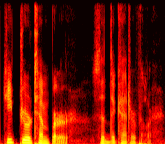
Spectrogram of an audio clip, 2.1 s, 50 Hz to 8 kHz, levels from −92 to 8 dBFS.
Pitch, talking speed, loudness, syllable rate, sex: 115 Hz, 175 wpm, -20 LUFS, 5.3 syllables/s, male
